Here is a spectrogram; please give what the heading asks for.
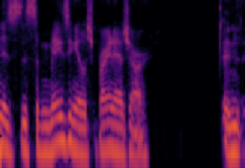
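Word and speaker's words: Ajhar: And it's pronounced Ajar. Ajar. And he'll correct you. It's funny. He had to correct me like five times during that class. I call him Ajar because that's what you call him. I know. That's how you say it. I know. I messed you up. It's okay, like he's Brian, like it's a, like a jar of peanut butter or something.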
